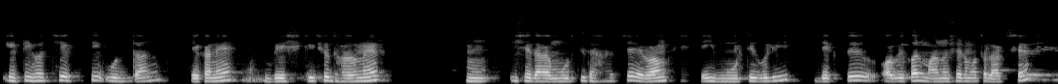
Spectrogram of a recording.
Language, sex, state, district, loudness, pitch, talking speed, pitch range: Bengali, male, West Bengal, North 24 Parganas, -19 LUFS, 160 Hz, 125 wpm, 150-185 Hz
